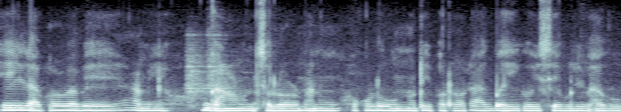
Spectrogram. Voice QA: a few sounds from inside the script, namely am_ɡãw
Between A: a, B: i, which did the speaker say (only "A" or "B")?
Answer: B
